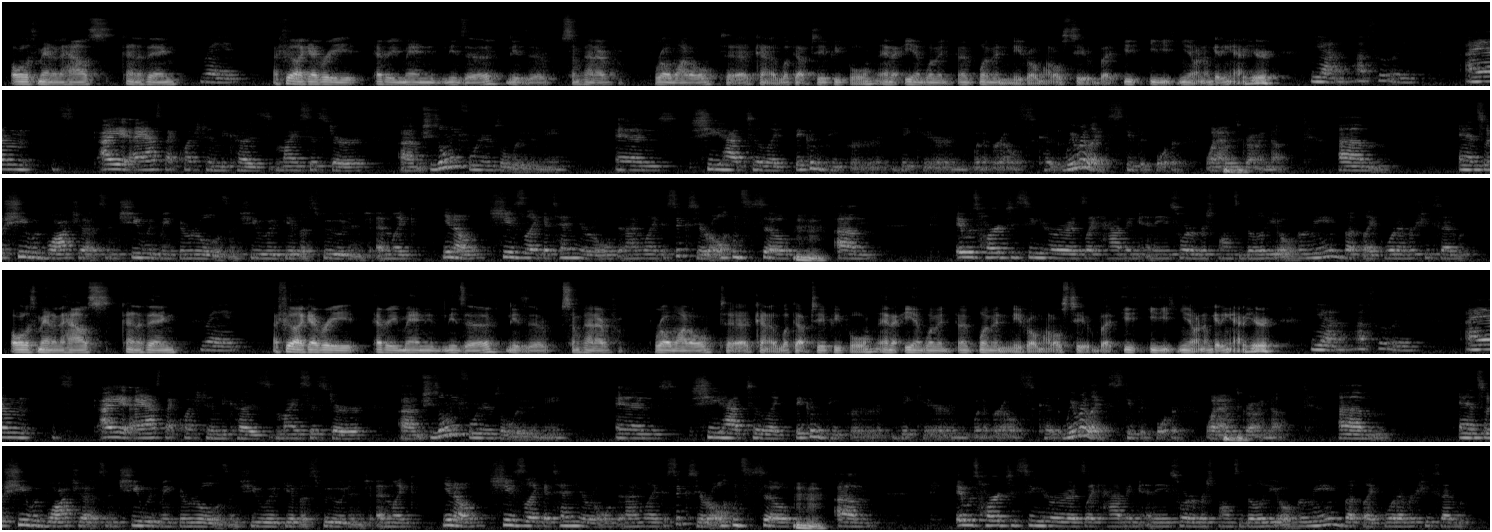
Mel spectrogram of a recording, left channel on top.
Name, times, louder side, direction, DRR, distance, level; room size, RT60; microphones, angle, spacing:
voice 1, 0.1-1.8 2.7-6.2 6.5-12.7 27.1-27.3 37.7-38.0, right 3 dB, 35° right, 0.5 m, -30 dB
voice 2, 2.0-2.4 13.1-14.1 14.6-15.1 15.5-18.5 18.8-20.5 21.0-26.7 26.9-28.7 29.4-33.8 34.2-37.8 38.1-38.5 39.0-44.4, right 1 dB, 5° left, 3.2 m, -37 dB
9.9 x 4.7 x 3.5 m
head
